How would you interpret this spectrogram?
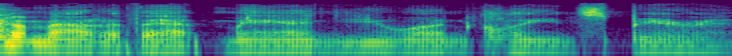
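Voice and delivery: calm, even, plain, matter-of-fact tone. Quoting Jesus ordering an unclean spirit out, said, not screamed. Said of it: "not screaming, ... I like to say it like that".

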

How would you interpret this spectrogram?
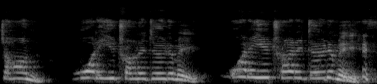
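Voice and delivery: very high, shrill, loud screaming. Retelling a man screaming down the phone at the print-press man, imitating a scream. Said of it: "he just screamed out".

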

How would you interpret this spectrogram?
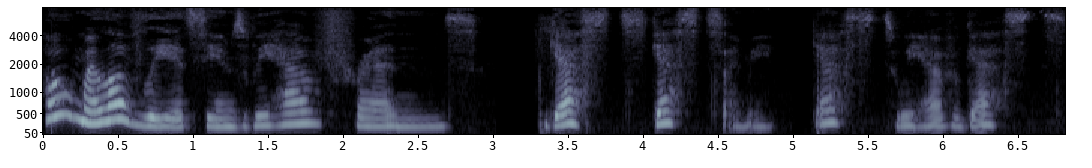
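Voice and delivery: woman's voice. A game master voices a woman the players hear, female voice. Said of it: "a female voice go".

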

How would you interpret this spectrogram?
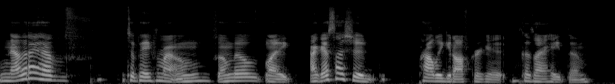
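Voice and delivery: ordinary delivery

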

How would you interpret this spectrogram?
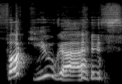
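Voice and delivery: shouted outburst. Joking about what sleepy listeners hear last: pretend yelling. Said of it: "As I'm yelling".

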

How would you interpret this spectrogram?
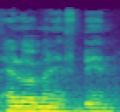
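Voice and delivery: imitated, fake slight Spanish accent. Acting out how Benny introduced himself, in Benny's put-on little Spanish accent. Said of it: "Benny put on a little Spanish accent".

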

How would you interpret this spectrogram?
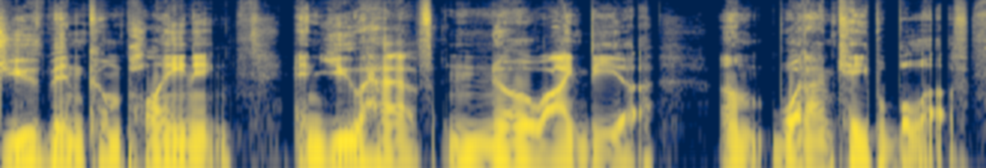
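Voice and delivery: ordinary talk

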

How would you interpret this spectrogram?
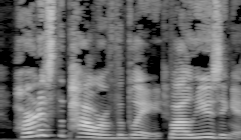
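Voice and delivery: ordinary talk

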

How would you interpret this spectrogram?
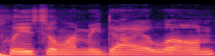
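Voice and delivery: put-on tearful, crying voice. Retelling praying on a shower floor while sick: imitating own tearful prayer. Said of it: "I was crying and I was praying".

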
